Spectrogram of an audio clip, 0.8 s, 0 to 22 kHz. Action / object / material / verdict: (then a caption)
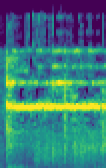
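tap / forged aluminium piston / forged aluminium / hard. A new, unused Daytona forged aluminium competition piston for a Jupiter 130cc road-race engine build is tapped, giving a bright, high, steady ring that sustains for over half a second. The steel-like tone marks it as a hard, high-quality forged piston.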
